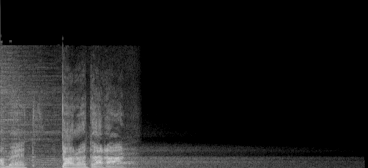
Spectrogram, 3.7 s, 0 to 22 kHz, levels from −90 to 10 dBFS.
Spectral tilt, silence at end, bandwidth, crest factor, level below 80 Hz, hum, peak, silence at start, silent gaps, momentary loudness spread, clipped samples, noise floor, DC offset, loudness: -4.5 dB/octave; 2.3 s; 16.5 kHz; 20 dB; -38 dBFS; none; -2 dBFS; 0 s; none; 15 LU; under 0.1%; -65 dBFS; under 0.1%; -18 LUFS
